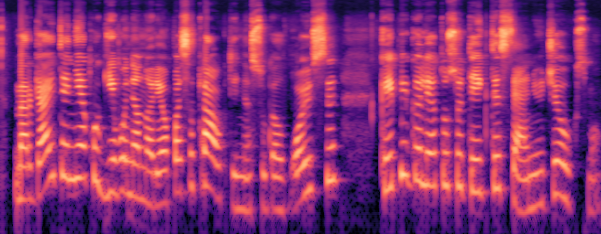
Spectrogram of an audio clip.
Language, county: Lithuanian, Šiauliai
